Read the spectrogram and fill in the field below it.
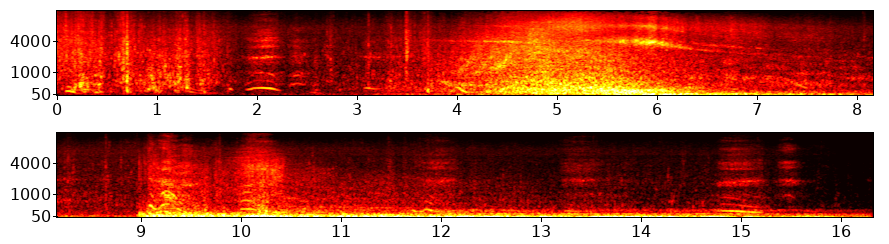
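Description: Water sloshes and splashes as people wade through it.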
